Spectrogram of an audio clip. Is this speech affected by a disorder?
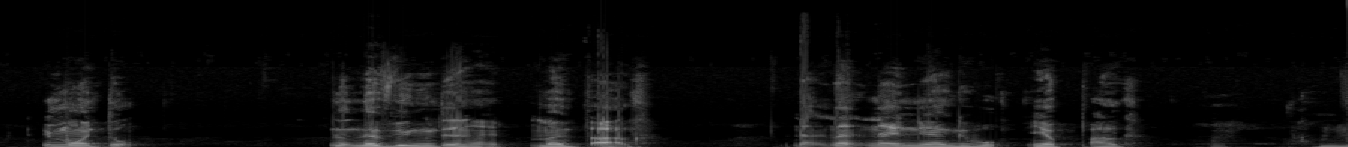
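Yes: spastic cerebral palsy.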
